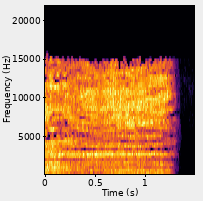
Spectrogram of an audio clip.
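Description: A loud, breathy exhale blown straight into a microphone as its fader is turned up, a rough, steady rush of air lasting just over a second before cutting off abruptly. No one speaks.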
